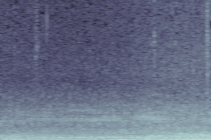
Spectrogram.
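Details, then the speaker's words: Kenmore Cool N Lite (GE Carry Cool) window AC, rotary compressor, after oiling fan bearings: steady low hum with even whoosh, no rattle or scraping; compressor and fan running smoothly, fan sounds good now. "on the other side I took a hug look to it and fan sounds good now"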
